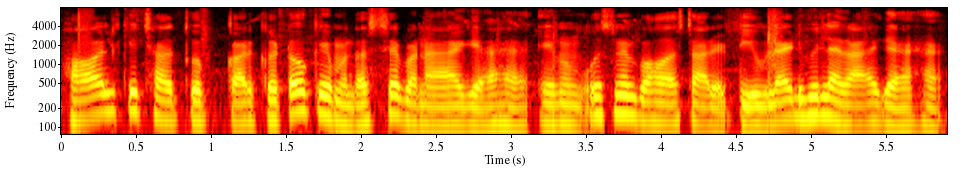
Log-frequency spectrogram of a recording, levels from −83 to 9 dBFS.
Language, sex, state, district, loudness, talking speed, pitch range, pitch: Hindi, male, Jharkhand, Garhwa, -15 LUFS, 205 wpm, 115-140 Hz, 125 Hz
